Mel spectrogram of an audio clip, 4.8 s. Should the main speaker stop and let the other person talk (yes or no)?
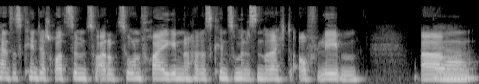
no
